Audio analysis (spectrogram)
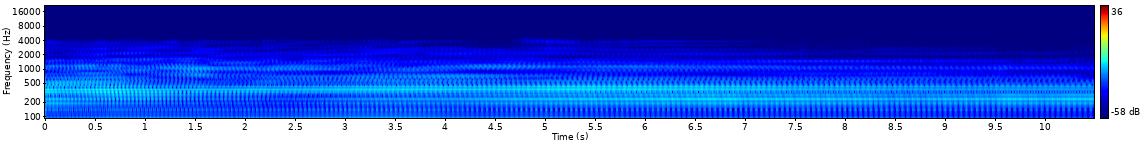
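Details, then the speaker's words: FoodSaver vacuum sealer on accessory mode evacuating a quart canning jar of sugar with a jar lid; steady electric pump drone with a gently settling pitch as it draws down: normal vacuum pump operation. "Hit accessory. And there we go. And you can hear it's already going"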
